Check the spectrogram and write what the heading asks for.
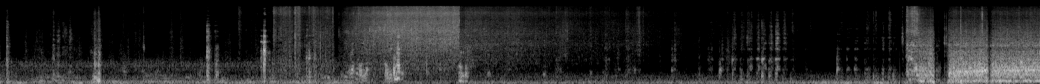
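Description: Kitchen cooking sounds: utensils clicking, knocking and scraping in a pot, with a stretch of hissing about three to four and a half seconds in and a louder rushing noise starting near the end.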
